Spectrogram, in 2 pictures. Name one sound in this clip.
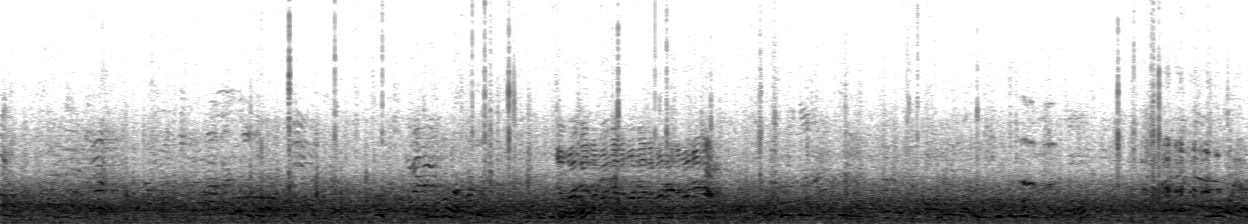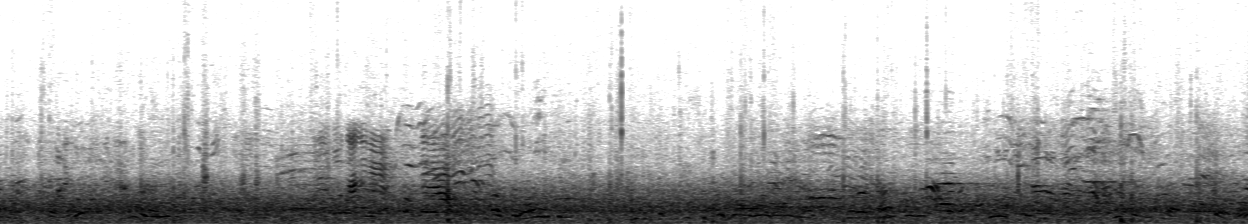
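Children shout and call out across an open field.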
